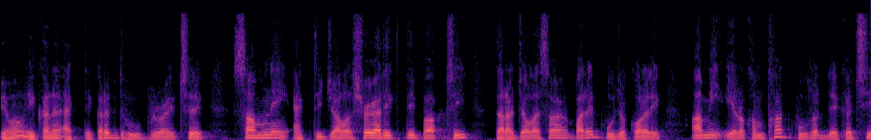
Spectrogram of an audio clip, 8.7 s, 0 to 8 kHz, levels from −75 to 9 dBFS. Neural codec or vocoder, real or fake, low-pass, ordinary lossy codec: codec, 16 kHz in and 24 kHz out, 0.4 kbps, LongCat-Audio-Codec, fine tuned four codebook decoder; fake; 7.2 kHz; MP3, 64 kbps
